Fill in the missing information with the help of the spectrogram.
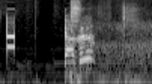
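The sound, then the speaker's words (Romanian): A short electronic phone tone, then a caller from Galați on a car kit bursts in over a telephone line for a moment and cuts out into hissy line noise, the connection breaking up. “Stai, stai puțin, ești pe carchit și te întrerupi.”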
